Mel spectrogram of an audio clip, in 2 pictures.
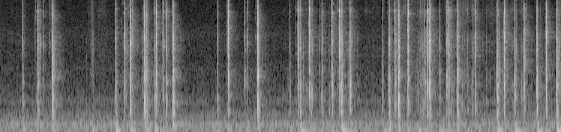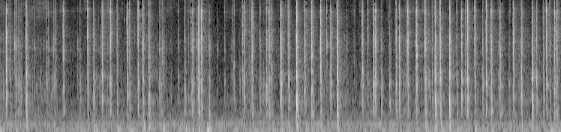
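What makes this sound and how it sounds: Fingertips of both hands type on a white full-size plastic MSI mechanical keyboard with hollow keys, producing a rapid, continuous stream of bright, sharp clacks with almost no ring. Bursts of keystrokes come in quick runs with brief pauses, over a faint steady low hum.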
